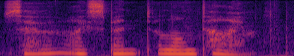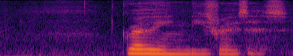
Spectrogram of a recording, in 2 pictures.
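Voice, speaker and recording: A woman with an English accent playing a sadistic, possessive, vain witch in a breathy, whispered ASMR roleplay, intimate and menacing. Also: medium pitch, steady tone, extremely slow, a little mellow, full character voice. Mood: possessive, wistful.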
